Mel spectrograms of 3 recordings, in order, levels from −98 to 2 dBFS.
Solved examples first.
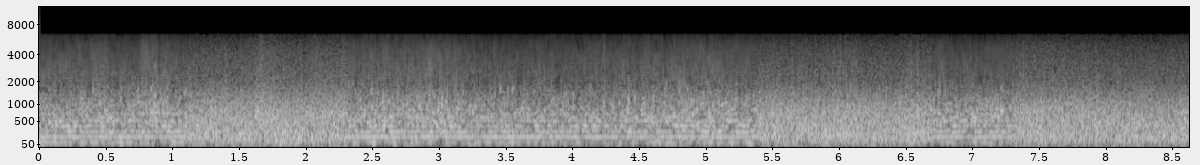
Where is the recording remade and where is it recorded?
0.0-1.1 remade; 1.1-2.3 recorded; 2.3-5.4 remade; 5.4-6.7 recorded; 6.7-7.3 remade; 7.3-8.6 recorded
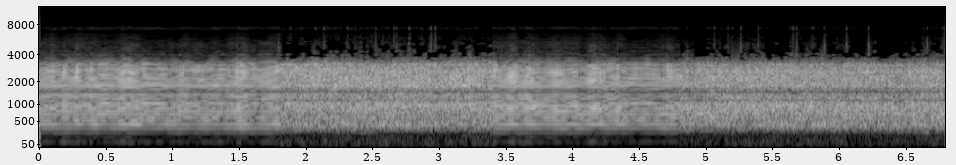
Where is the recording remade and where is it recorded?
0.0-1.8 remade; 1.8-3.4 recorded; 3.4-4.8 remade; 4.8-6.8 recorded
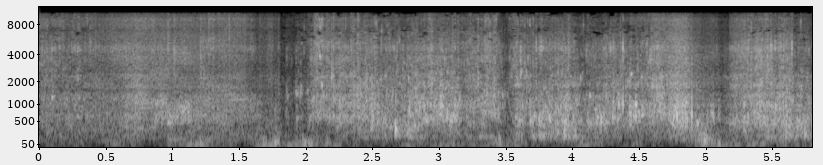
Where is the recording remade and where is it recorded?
0.0-0.4 recorded; 0.4-1.8 remade; 1.8-4.7 recorded; 4.7-5.3 remade; 5.3-5.8 recorded

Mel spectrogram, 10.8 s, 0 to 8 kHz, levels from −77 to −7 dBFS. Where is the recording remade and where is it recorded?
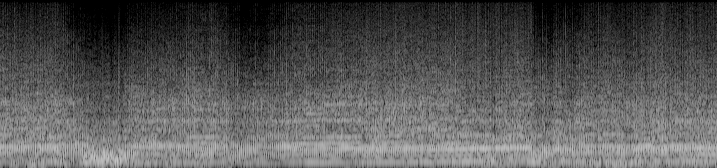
0.0-10.8 remade

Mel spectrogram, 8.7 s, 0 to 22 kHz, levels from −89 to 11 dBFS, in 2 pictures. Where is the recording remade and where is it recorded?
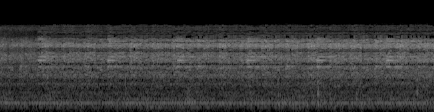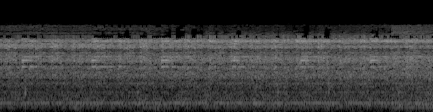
0.0-6.0 recorded; 6.0-6.7 remade; 6.7-8.7 recorded

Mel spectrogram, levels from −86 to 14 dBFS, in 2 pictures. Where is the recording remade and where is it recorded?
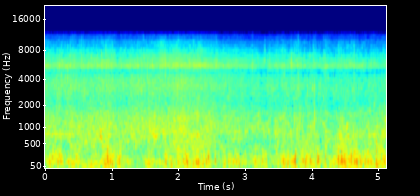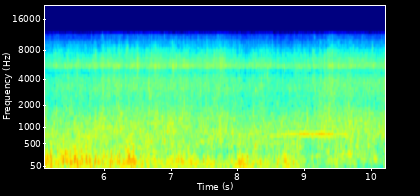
0.0-2.3 recorded; 2.3-3.6 remade; 3.6-10.2 recorded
